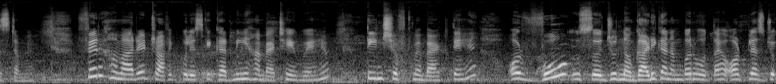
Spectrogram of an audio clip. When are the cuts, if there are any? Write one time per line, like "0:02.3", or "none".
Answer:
0:05.8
